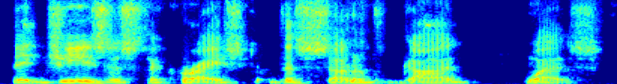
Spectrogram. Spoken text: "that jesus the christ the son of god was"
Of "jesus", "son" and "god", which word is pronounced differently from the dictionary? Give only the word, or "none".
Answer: none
